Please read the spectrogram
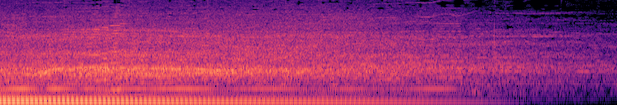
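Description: The final chord of a live sertanejo band rings out and fades away steadily, with an audience whooping and cheering over it.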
